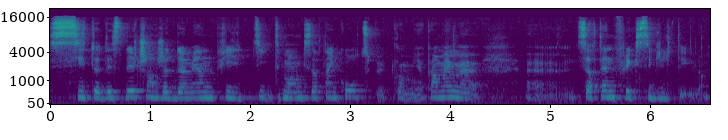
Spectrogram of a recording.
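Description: A woman speaks at a fairly quick pace in a fairly high, somewhat breathy voice with monotone, flat intonation. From Quebec. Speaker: dietitian. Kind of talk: casual interview.

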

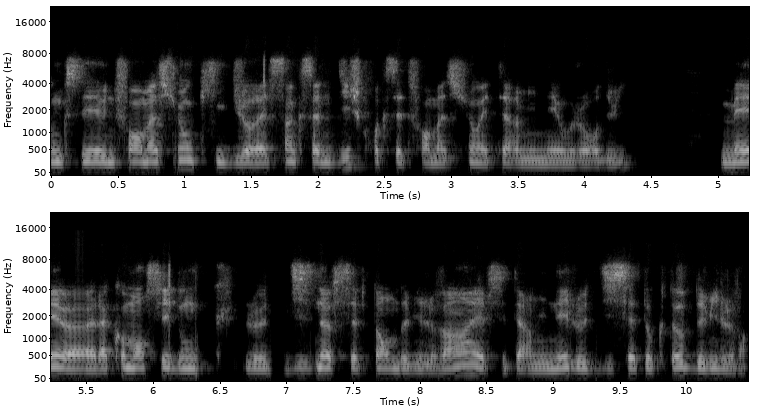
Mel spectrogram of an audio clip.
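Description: A man speaks at a fairly low pitch and moderate pace. His intonation is monotone and flat against a quiet background. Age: 20s. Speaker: fashion model. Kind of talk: interview. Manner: halting.

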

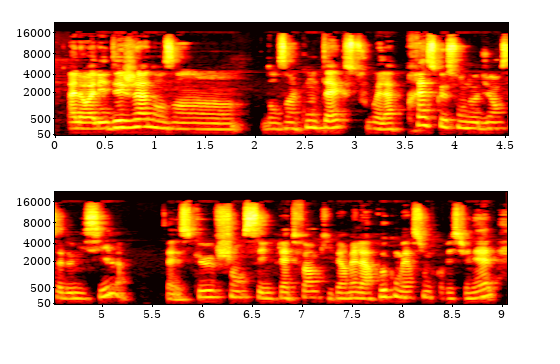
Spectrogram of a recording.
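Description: Bright, sharp in tone, a woman speaks at medium pitch with ordinary pitch variation. The recording is very clean, with a silent background. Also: moderate pace. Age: 40s. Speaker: podcaster and entrepreneur. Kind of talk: interview conversation. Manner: hesitant, many fillers and repetitions.

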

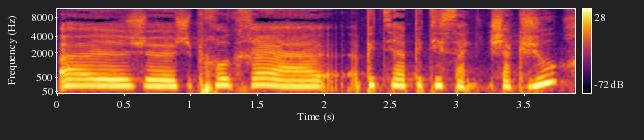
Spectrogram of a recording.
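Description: A woman's fairly high, dark and mellow voice at a very slow pace, with an English accent. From New York, Long Island. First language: English (speaking French). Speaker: singer and vocal coach. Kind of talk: radio interview. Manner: halting.

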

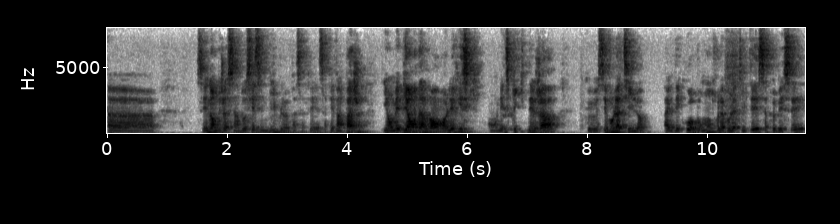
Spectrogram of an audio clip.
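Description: A man talks at a moderate pace in a medium-pitched, somewhat breathy voice. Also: ordinary pitch variation. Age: 30s. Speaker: personal finance website creator. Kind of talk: casual interview. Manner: hesitant with fillers.

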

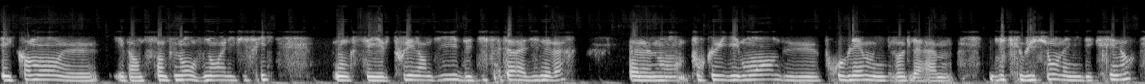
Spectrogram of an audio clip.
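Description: Monotone, flat intonation marks this woman's speech. She has a medium pitch and takes long, frequent pauses. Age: 20s. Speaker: mathematics teacher and charity volunteer. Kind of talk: radio interview. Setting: phone call from home. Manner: hesitant, many fillers.

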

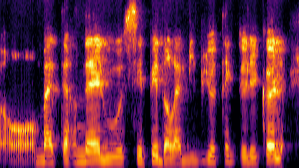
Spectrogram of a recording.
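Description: A man is speaking. His pace is fairly slow. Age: 30s. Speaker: co-founder of a book subscription box. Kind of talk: interview. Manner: hesitant with frequent fillers.

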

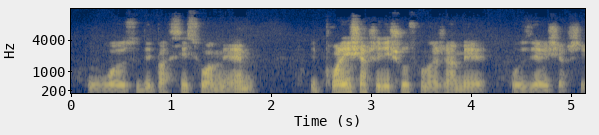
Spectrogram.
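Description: A man talks at a moderate pace and a medium pitch. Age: 30s. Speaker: ultra-endurance cyclist and restaurant owner. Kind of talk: casual interview. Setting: in his restaurant.

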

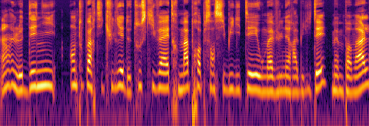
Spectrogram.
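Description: A woman speaks in an unremarkable speaking voice at a medium pitch and a moderate pace. Her intonation is fairly even, and the sound is dry and close with no echo. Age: 30s. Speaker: trainer and therapist. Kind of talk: casual chat. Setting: outdoors in a bar garden.

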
